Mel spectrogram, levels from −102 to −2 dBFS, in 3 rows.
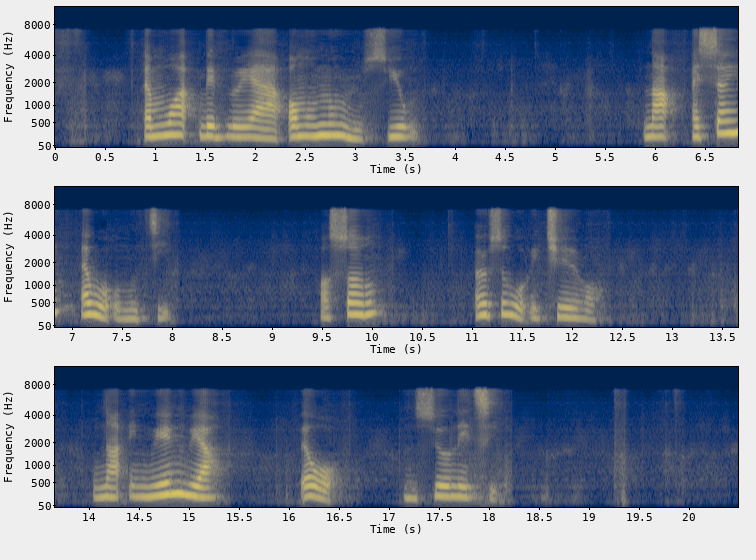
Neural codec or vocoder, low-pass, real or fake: codec, 16 kHz, 0.3 kbps, FocalCodec; 7.2 kHz; fake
